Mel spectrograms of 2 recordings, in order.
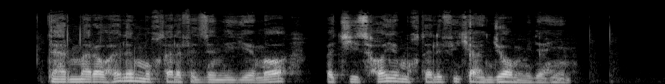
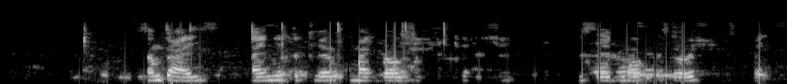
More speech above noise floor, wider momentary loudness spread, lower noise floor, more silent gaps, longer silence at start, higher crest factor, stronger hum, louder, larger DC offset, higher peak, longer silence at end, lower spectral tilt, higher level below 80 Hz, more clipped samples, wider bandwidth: about the same, 44 dB vs 41 dB; second, 10 LU vs 19 LU; first, -65 dBFS vs -59 dBFS; neither; second, 0.5 s vs 0.75 s; about the same, 16 dB vs 18 dB; neither; second, -22 LUFS vs -19 LUFS; neither; second, -6 dBFS vs -2 dBFS; first, 0.95 s vs 0.2 s; about the same, -5 dB/octave vs -5 dB/octave; about the same, -58 dBFS vs -54 dBFS; neither; first, 14 kHz vs 7.8 kHz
